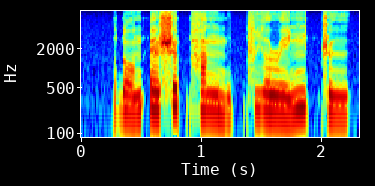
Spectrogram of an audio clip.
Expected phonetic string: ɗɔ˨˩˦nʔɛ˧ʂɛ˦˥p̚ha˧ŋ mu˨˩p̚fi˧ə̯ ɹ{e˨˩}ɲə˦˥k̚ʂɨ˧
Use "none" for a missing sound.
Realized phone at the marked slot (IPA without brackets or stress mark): e˨˩˦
